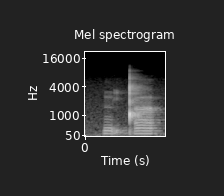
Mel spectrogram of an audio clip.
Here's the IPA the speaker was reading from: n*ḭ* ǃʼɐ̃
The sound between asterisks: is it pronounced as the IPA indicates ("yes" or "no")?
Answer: yes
